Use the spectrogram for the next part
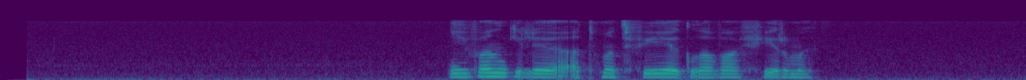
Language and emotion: Russian, neutral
